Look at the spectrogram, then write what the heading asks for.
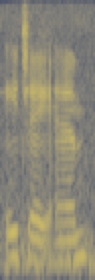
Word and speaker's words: Ham: The Sanskrit mantra for this chakra is Ham, or H-A-M, ham, but it's pronounced Ham.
